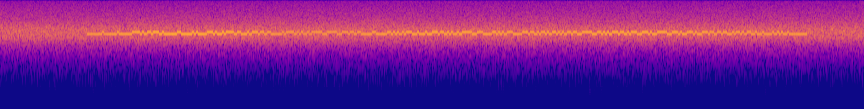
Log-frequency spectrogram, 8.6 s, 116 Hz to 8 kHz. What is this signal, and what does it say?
RTTY (50 baud, 170 Hz shift), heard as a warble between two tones, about 2200 Hz centre, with radio static and a narrow filter. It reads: VXHEC VEFTT VVRZQ FTMRM DRLTR ZHTHH LDPKF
